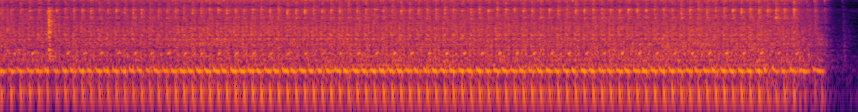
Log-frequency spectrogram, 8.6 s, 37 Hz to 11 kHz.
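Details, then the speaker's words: Campbell Hausfeld CE2000 gas air compressor, 5.5 HP Honda GX160-type single-cylinder engine, throttle pulled by hand: steady fast putter at idle, then it dies abruptly when throttled up. "Oh, there's no love there."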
